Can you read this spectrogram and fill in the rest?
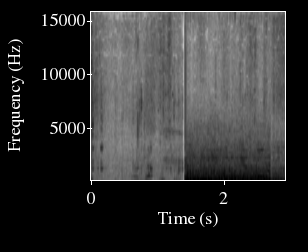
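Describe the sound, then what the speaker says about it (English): A rescue helicopter arrives over remote New Zealand backcountry, its rotor roar bursting in loud and close after a quieter stretch with some faint voices. "Right, so the helicopters come in."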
